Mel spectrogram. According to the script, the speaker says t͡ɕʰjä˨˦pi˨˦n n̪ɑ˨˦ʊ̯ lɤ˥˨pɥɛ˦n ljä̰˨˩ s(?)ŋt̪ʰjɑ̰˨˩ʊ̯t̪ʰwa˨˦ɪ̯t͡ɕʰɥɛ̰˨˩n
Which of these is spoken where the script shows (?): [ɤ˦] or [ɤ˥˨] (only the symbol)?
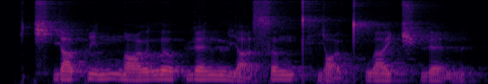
ɤ˦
